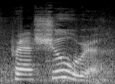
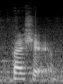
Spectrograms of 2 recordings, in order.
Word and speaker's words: pressure: The difference found is in the vowel in the second syllable sure. The speaker uses the long vowel U on the second syllable, but according to received pronunciation, they use the schwa sound.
